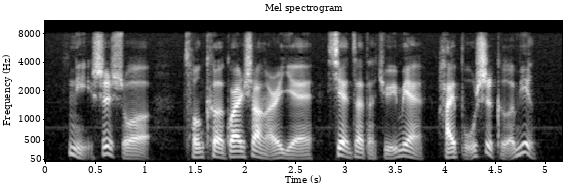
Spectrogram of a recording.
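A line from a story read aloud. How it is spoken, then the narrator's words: Mocking, defensive tone. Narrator (Chinese): 他的这种语气，这意味着他想通过取笑我来捍卫自己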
